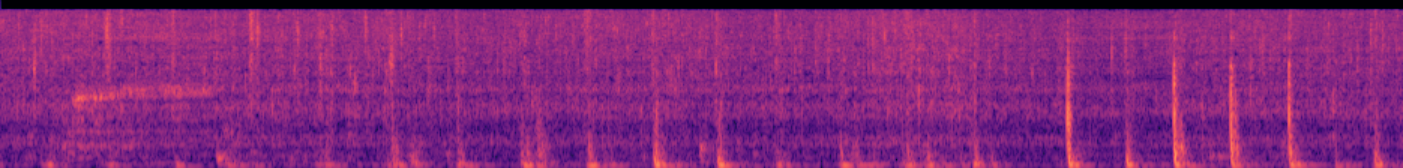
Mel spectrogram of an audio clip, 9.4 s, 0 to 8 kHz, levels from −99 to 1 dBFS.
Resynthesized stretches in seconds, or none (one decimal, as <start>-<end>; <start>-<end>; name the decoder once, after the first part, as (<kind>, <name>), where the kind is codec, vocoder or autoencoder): 7.1-7.8 (codec, SNAC)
